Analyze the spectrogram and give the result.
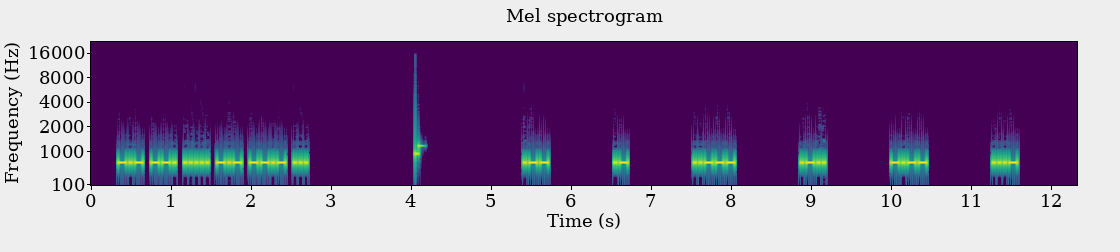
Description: Morse code, heard as a keyed tone, about 36 wpm, spaced as for 15 wpm, 700 Hz. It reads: KG5KQS WA2LYV
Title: USA Call Signs - 6 Characters - 8x Character Spacing - 35wpm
